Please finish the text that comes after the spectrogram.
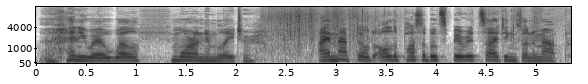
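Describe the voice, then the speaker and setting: An actress playing a practical, slightly exasperated scholar-investigator in a fantasy audio drama, speaking in a dry, matter-of-fact manner with hesitant asides. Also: female voice, medium pitch, a little mellow, lightly acted. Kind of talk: immersive fantasy audio drama, spoken journal.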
